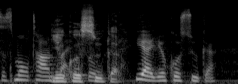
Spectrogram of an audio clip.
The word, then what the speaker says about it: Yokosuka: Small Town Yuka yeah Yokosuka and yokuska as the Americans say so the build buildings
